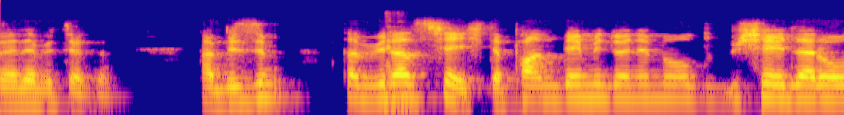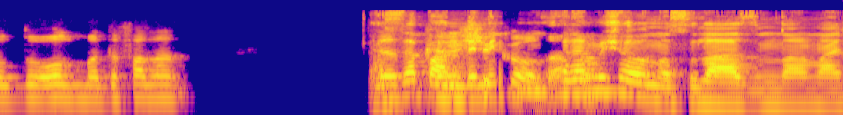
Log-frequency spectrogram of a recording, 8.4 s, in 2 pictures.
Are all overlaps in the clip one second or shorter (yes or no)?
no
